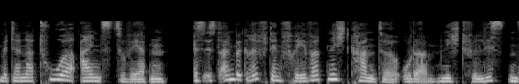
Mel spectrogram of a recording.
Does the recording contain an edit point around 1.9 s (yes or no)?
yes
